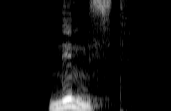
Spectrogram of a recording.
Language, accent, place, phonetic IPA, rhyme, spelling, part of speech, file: German, Germany, Berlin, [nɪmst], -ɪmst, nimmst, verb, De-nimmst.ogg
- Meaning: second-person singular present of nehmen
